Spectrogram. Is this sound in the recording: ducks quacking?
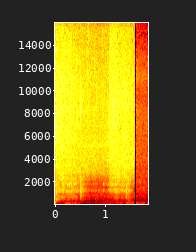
no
